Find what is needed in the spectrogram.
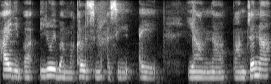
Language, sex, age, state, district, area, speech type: Manipuri, female, 45-60, Manipur, Bishnupur, rural, spontaneous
